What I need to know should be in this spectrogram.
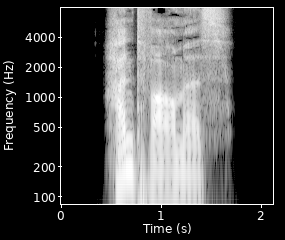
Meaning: strong/mixed nominative/accusative neuter singular of handwarm
- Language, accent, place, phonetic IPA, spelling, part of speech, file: German, Germany, Berlin, [ˈhantˌvaʁməs], handwarmes, adjective, De-handwarmes.ogg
